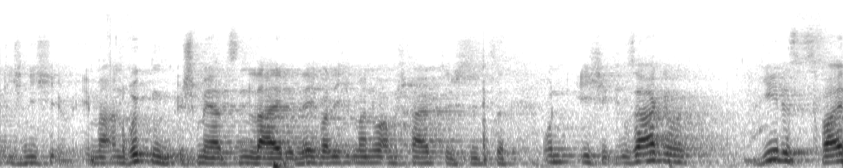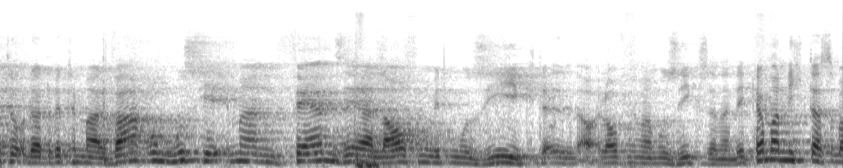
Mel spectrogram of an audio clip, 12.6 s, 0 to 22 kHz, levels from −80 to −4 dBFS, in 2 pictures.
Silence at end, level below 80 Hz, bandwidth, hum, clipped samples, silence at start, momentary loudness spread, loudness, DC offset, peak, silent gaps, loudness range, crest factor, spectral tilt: 0 s; -42 dBFS; 11 kHz; none; under 0.1%; 0 s; 12 LU; -25 LUFS; under 0.1%; -8 dBFS; none; 4 LU; 18 dB; -8 dB/octave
